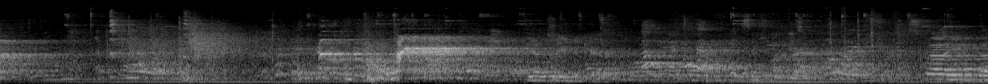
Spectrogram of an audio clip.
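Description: A man talks softly to a dog nearby.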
